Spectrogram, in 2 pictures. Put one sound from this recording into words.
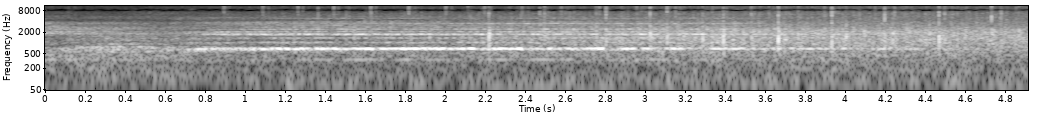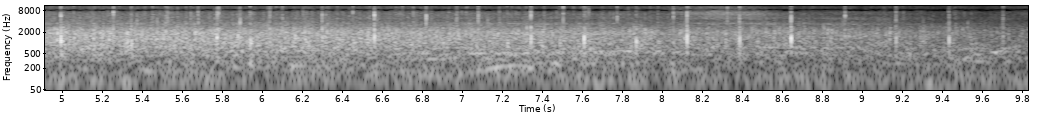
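A crowd claps in quick bursts.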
